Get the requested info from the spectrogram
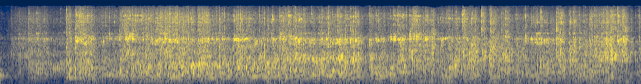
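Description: A pack of nine Micro Drifters toy cars rolling on their ball bearings down a plastic gravity race track, a dense, continuous clattering rattle of many small cars running and knocking against each other and the track walls.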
